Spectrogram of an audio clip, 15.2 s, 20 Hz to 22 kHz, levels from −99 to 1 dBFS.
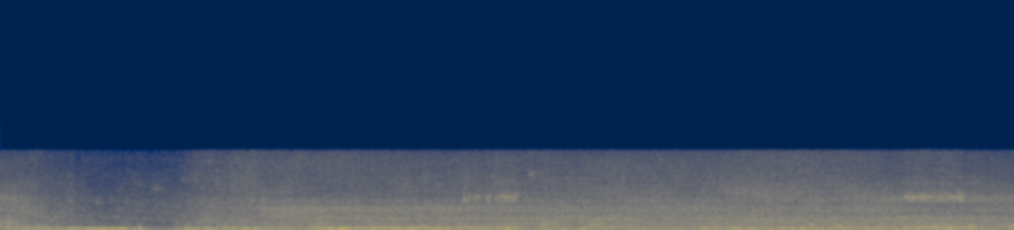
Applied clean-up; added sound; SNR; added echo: none; Traffic noise, roadway noise; 0 dB; reverberation time 0.6 s.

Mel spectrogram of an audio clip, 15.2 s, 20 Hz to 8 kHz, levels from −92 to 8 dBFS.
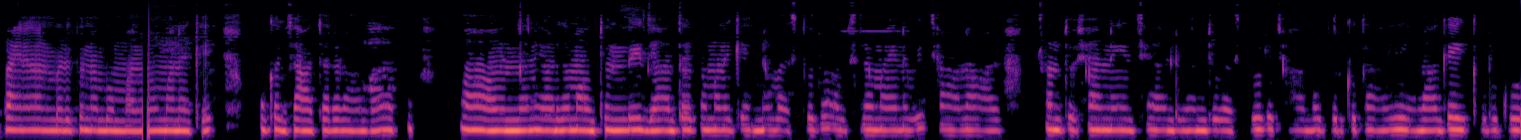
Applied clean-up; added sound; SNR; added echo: none; none; none; none.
